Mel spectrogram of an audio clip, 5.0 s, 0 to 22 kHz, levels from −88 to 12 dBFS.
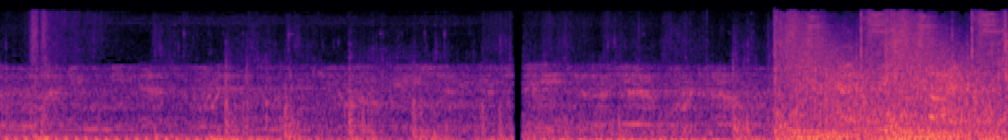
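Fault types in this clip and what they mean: Damaged data in a compressed stream: a brief glitch from 2.52 to 2.62 s, about 0.1 s long, where corrupted frames made the decoder misread the data, lose sync and hunt for the next valid frame header before playback resumed.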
